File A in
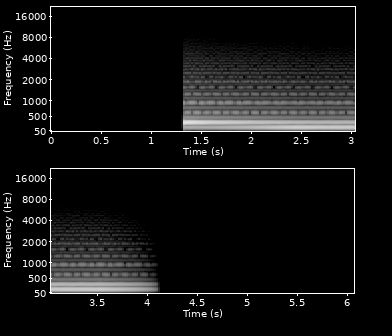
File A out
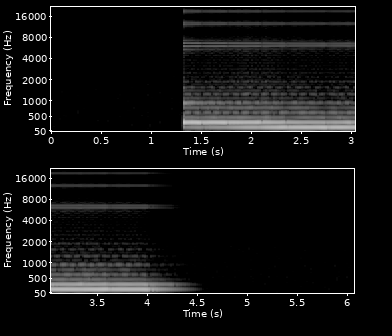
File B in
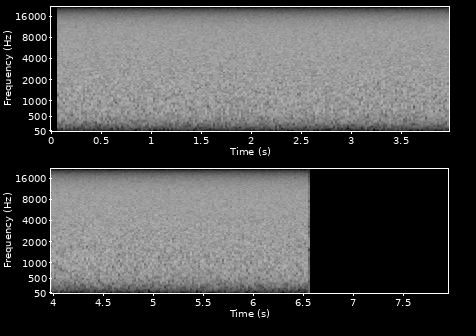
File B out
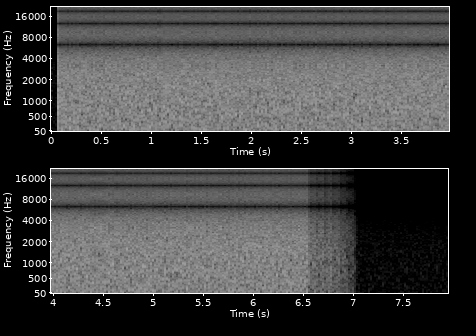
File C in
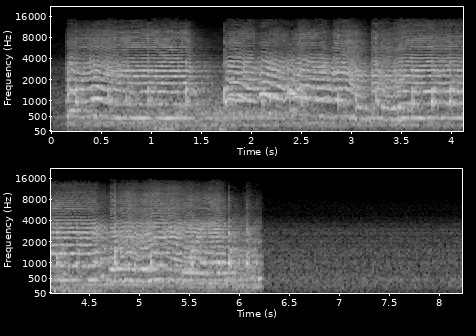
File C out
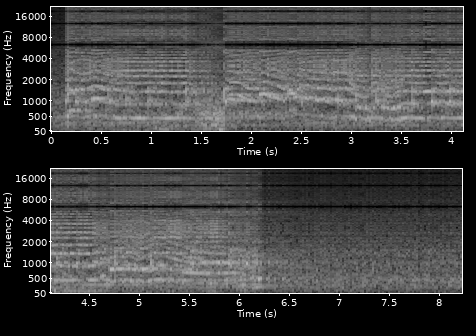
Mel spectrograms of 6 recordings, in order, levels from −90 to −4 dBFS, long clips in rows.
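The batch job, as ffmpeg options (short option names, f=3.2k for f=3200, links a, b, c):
-af "acontrast=73,aecho=1:1:77|154|231|308|385|462:0.178|0.105|0.0619|0.0365|0.0215|0.0127,asoftclip=type=tanh:threshold=-6.5dB,flanger=delay=5.1:depth=5.5:regen=81:speed=0.8:shape=sinusoidal,acrusher=samples=7:mix=1:aa=0.000001,acompressor=threshold=-31dB:ratio=6,volume=1dB"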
